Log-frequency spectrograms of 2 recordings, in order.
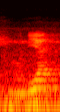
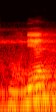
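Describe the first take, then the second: No difference in how they are said.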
